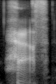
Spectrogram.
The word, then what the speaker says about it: half: And the exact same rule applies to the word half. Doesn't matter if you're talking about half an hour or cutting a pizza in half. You never ever pronounce that L.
